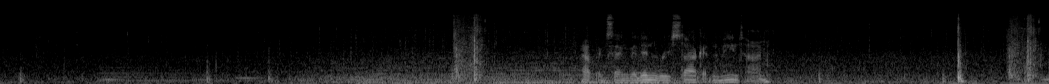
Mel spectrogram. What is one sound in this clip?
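Footsteps scuff slowly on pavement.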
